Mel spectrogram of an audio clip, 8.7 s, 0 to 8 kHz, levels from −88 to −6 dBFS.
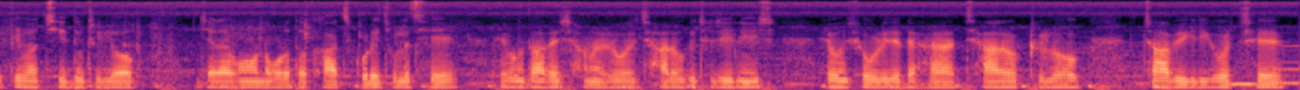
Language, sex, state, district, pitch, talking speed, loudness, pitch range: Bengali, male, West Bengal, Malda, 95 Hz, 180 wpm, -22 LUFS, 95-100 Hz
